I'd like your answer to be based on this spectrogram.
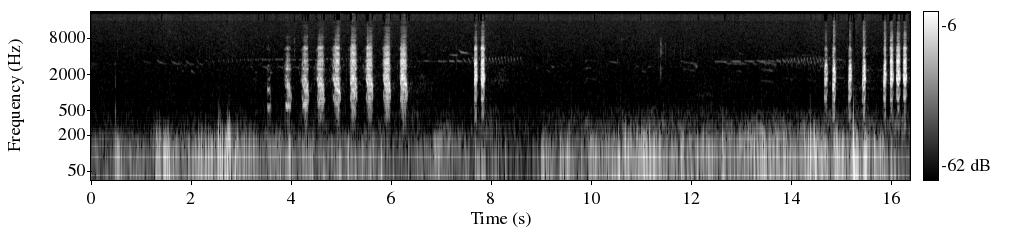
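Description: A wild turkey gobbles during a Missouri turkey hunt, several loud rapid rattling gobble bursts repeated across the clip, nearby in quiet outdoor surroundings with faint background rustle.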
